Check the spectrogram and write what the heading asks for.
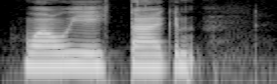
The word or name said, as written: waawiyehtaakan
